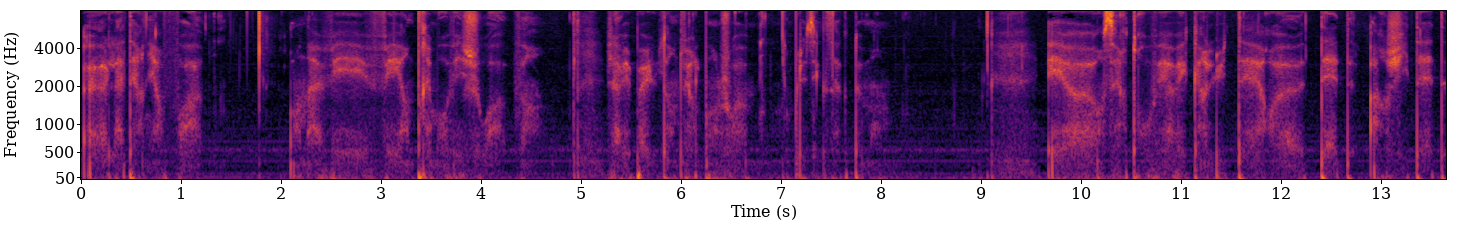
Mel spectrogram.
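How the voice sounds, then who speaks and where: A whispered voice moves at a very slow pace with long, frequent pauses over noticeable background noise. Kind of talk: ASMR gaming commentary.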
